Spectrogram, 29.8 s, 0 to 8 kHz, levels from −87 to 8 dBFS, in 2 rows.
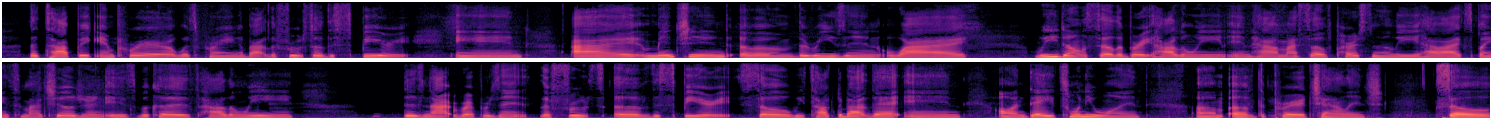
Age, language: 20-39, English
